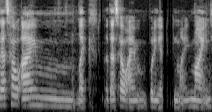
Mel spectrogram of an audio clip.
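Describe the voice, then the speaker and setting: With a non-native accent and a bright, sharp tone, a woman speaks with hardly any pauses. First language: not English. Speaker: singer and game vocalist. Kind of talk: casual chat.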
